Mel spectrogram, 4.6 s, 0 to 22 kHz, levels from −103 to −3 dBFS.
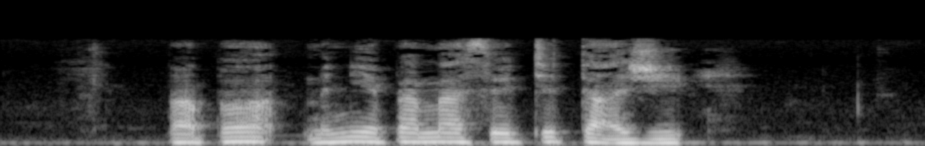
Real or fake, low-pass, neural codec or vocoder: real; 7.2 kHz; none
